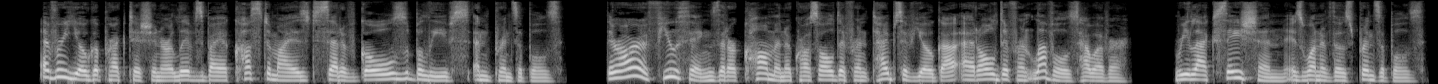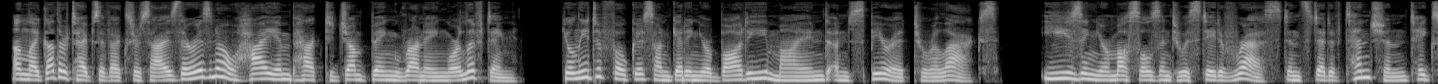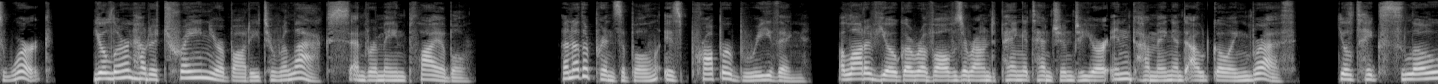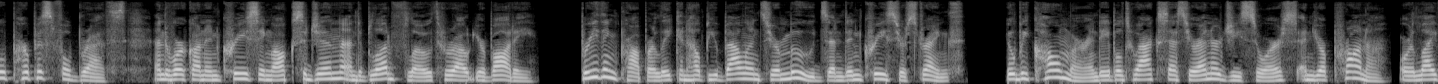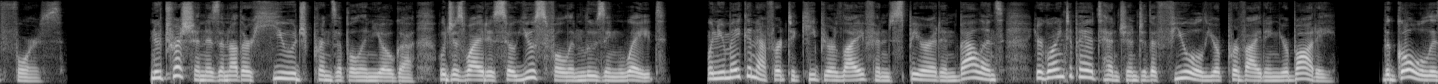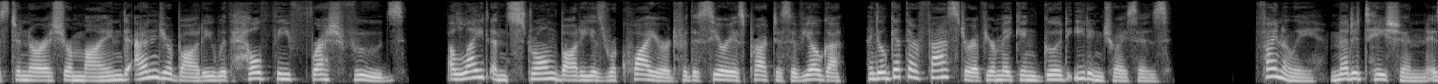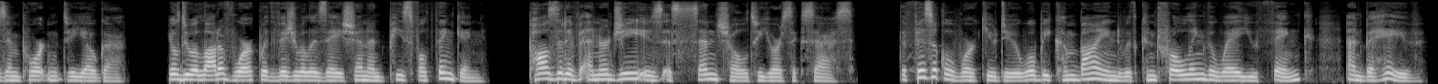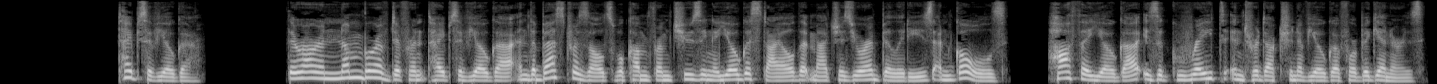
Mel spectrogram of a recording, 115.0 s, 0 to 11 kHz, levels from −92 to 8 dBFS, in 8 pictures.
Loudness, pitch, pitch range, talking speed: -16 LUFS, 170 Hz, 155-200 Hz, 165 wpm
